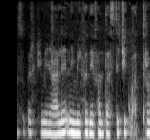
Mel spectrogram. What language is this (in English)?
Italian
